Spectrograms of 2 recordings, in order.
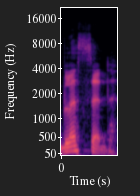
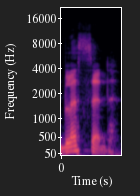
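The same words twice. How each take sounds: First: The word has two syllables, with the e sounded. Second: The word has two syllables, with the e sounded.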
